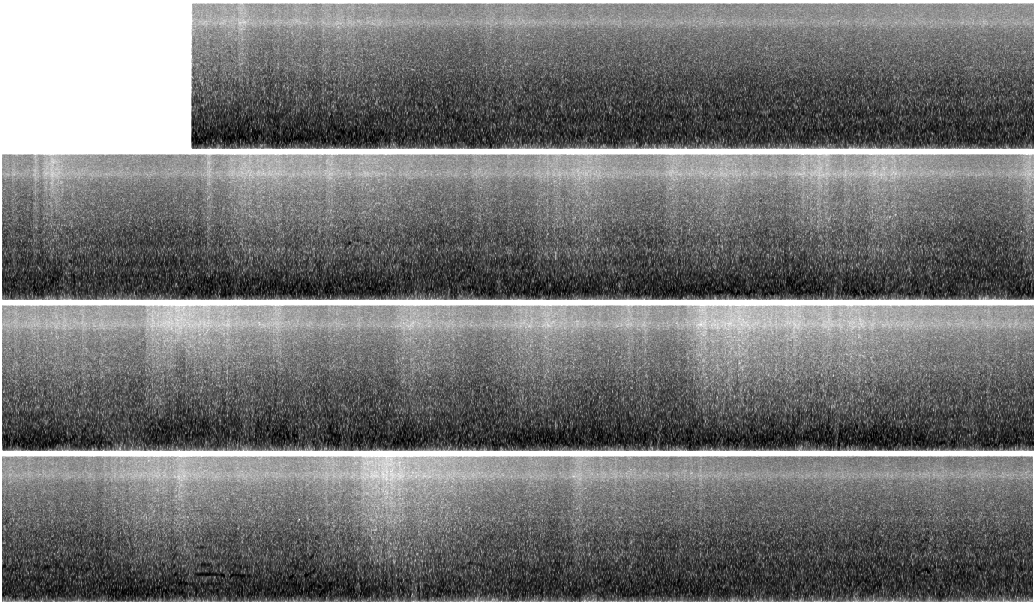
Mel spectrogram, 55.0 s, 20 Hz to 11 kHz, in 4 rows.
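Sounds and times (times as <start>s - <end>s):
water rushing over rocks: 2.6s - 55.0s.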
